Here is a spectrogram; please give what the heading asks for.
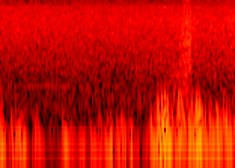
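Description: Low, blustery wind rumbles across the microphone in uneven gusts, growing stronger and more buffeting in the second half, with no voices present.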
